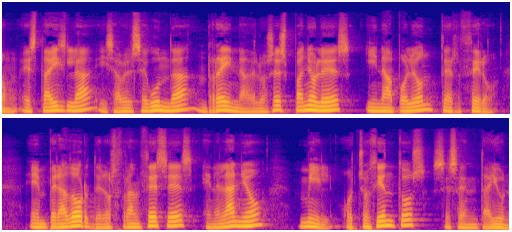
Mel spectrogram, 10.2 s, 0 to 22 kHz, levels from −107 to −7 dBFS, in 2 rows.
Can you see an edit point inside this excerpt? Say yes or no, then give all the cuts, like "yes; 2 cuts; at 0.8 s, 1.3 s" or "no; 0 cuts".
no; 0 cuts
